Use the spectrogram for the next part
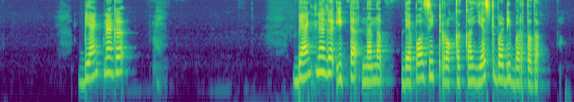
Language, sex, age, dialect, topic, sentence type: Kannada, female, 25-30, Central, banking, question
